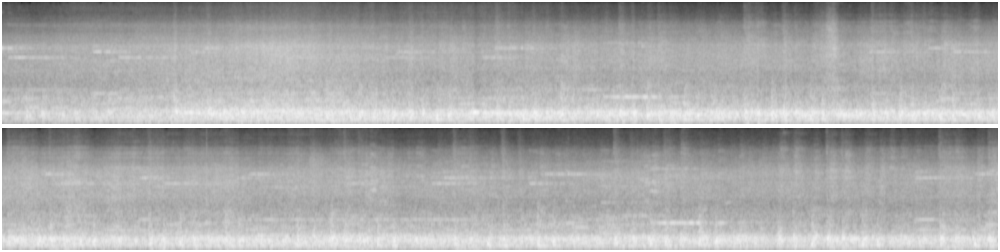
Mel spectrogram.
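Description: Freight train of container wagons, hauled by an electric locomotive, running through the station without stopping. The steady rolling noise of wheels on rail swells over the first few seconds as the train comes alongside, with short high wheel squeals recurring.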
